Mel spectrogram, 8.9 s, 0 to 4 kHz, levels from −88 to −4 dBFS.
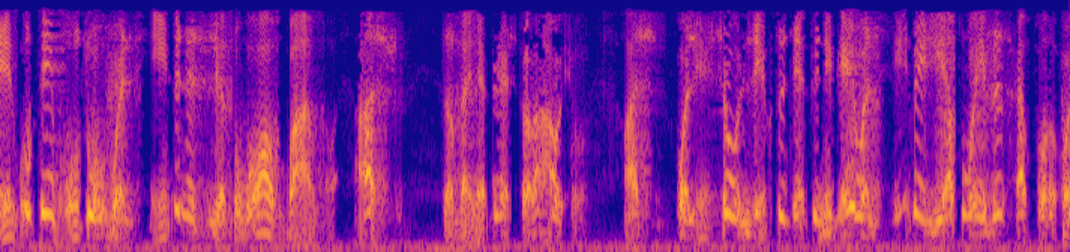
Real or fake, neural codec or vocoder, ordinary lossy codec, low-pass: fake; autoencoder, 22.05 kHz, a latent of 192 numbers a frame, VITS, trained on many speakers; AAC, 16 kbps; 3.6 kHz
